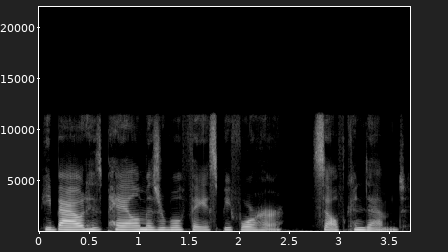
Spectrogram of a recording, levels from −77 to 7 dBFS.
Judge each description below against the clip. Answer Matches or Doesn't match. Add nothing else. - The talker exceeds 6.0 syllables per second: Doesn't match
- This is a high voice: Matches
